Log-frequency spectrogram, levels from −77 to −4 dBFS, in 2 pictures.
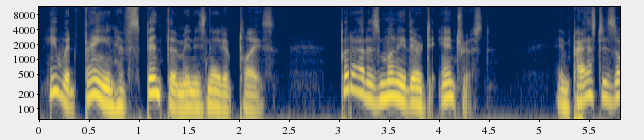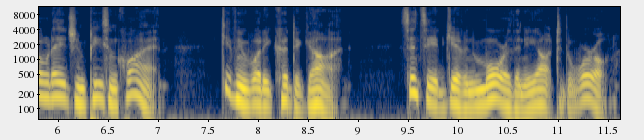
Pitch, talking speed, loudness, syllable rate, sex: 140 Hz, 220 wpm, -17 LUFS, 6.1 syllables/s, male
